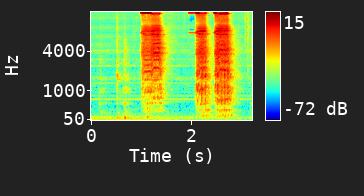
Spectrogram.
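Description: Screws, number 6 and 1.25 inches long, are driven into 3/4-inch plywood with a power drill, giving three short whirring bursts. The bursts sit close together against a quiet background, with no talking.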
